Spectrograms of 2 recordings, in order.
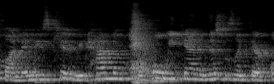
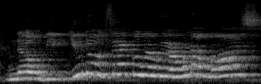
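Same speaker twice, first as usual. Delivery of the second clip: much higher, louder, pleading calm; desperate reassurance; 9 semitones higher, 3 dB louder than usual. Retold or imitated. Leader begging the girl not to cry, high reassuring. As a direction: talk her down from crying. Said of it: "I'm really just trying to make this girl not cry".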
